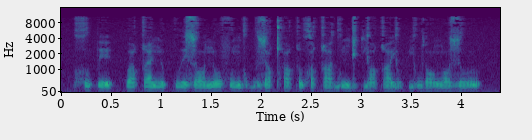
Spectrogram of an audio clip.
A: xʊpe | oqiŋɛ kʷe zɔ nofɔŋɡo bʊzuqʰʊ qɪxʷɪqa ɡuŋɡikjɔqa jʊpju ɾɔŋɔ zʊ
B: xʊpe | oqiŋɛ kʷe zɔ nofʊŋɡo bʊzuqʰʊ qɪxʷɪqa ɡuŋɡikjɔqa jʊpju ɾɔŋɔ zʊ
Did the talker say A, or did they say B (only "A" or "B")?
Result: B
